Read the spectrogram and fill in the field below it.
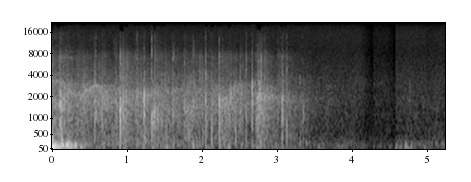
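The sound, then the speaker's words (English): An audience applauds with dense, overlapping claps that fade out after about three seconds, followed by near silence with a few faint thumps. “clap.”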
